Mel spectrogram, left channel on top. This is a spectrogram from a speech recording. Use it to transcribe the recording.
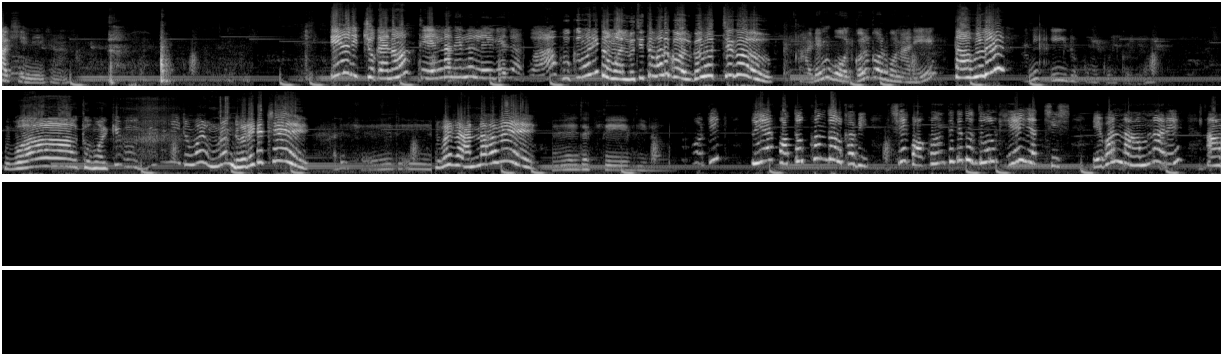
নি। এখানে তেল দিচ্ছ কেন? তেল না দিলে লেগে যাবে। বাহ কুকুমনি, তোমার লুচি তো ভালো গোল গোল হচ্ছে গো। আরে আমি গোল গোল করবো না রে, তাহলে আমি এইরকম গোল করবো। বাহ, তোমার কি বুদ্ধি, তুমি তোমার উনুন ধরে গেছে। আরে হ্যাঁ রে, এবার রান্না হবে। এই দেখ তেল দিলাম। ফটিক, তুই আর কতক্ষণ দোল খাবি? সে কখন থেকে তো দোল খেয়ে যাচ্ছিস, এবার নাম না রে,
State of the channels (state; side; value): silent; right; digital silence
